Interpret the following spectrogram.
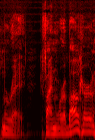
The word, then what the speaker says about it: Marais: is m-a-r-a-i-s m-a-r-a-i-s and it's pronounced murray find more about her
